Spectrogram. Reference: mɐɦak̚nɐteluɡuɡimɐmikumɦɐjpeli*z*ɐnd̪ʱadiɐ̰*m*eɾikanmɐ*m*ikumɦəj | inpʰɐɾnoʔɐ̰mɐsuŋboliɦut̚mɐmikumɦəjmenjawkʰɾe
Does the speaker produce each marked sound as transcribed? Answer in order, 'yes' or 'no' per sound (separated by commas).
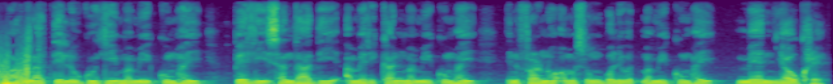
no, yes, yes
